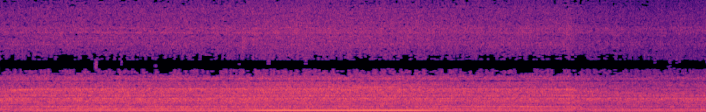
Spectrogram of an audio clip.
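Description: Food sizzles in hot pans.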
